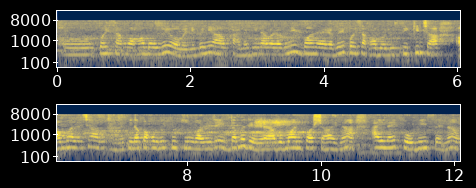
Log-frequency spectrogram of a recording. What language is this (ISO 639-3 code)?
nep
